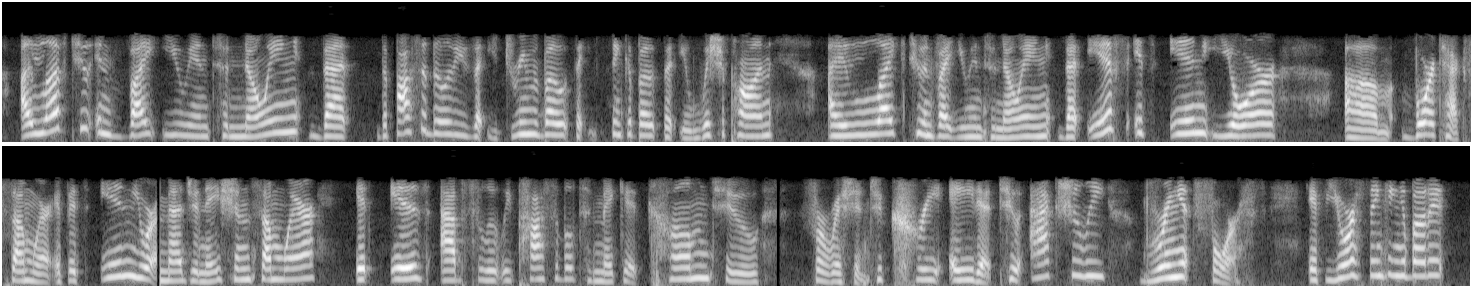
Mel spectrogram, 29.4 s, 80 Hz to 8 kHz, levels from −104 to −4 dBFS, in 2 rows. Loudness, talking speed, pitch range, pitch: -18 LUFS, 135 wpm, 205-255 Hz, 230 Hz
